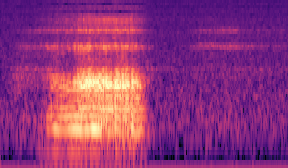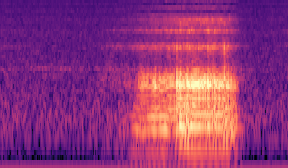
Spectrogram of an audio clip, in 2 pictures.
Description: some snoring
